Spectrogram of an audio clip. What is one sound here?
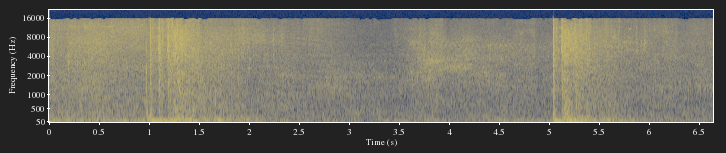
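Loud blasts boom.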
